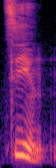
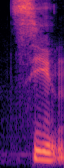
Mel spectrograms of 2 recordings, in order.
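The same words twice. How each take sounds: First: The syllable has a sharp falling tone. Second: The syllable has a low dipping tone. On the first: It is part of his princely title. "in his title, we say Prince Jing, fourth tone" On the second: It is part of his personal name. "In his name, Jing Yan, we use the third tone"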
